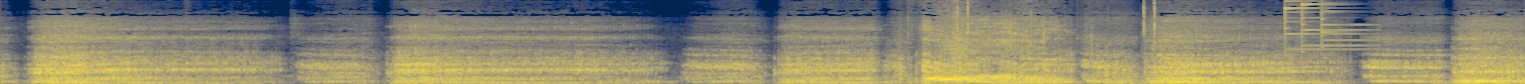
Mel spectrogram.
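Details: White tiger growing angry while being fed: a run of loud, deep, harsh roars, each lasting one to two seconds with short gaps between, about nine bursts in sequence, some rasping and broadband.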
